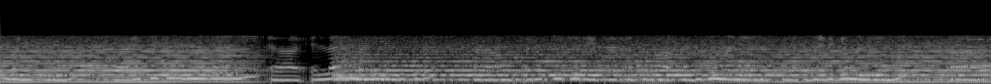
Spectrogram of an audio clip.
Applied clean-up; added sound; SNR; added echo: none; Musical instrument; 0 dB; none.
